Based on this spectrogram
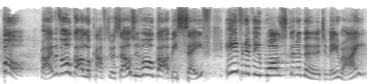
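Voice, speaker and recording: A young woman with a Mancunian accent performing a live stand-up comedy set on a club stage, chatty and full of quick asides, with the audience laughing. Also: very high voice, sing-song, bright, forceful tone. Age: young adult. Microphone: stage microphone.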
